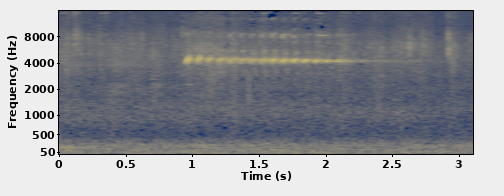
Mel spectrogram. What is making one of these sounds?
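A dog yelps in short, high squeaks.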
